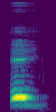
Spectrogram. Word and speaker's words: et: Et. Donc, et, je ne prononce pas le T. Donc, le T, c'est une lettre muette.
